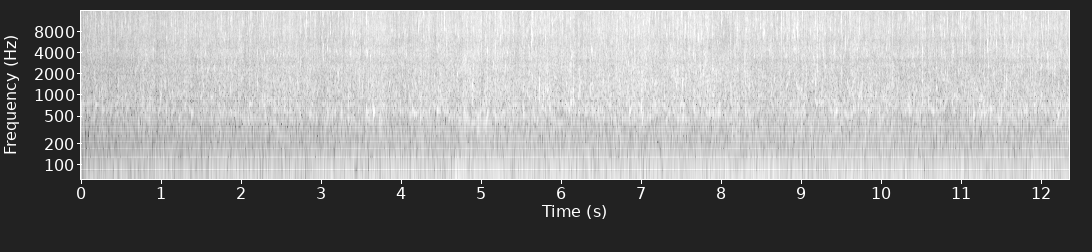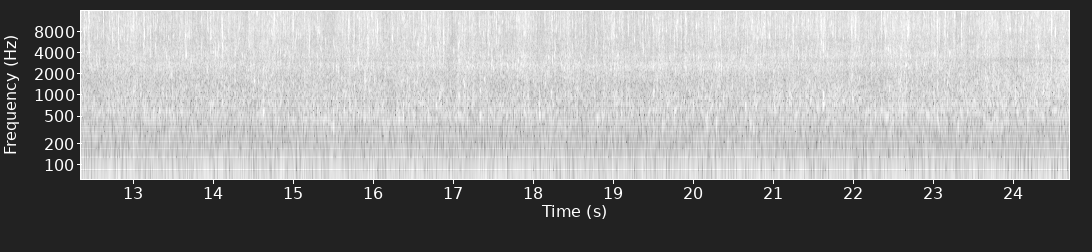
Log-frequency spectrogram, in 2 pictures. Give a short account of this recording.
The Loing river flowing early on the morning.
